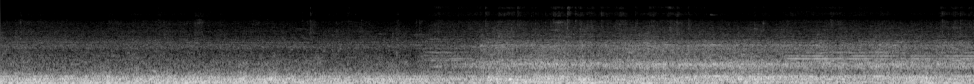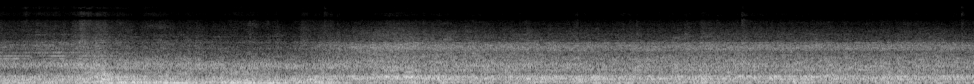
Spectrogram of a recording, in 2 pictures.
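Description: Argo Semeru passenger train running along the track: a steady rumble of wheels and carriages. A higher hiss joins about four seconds in and grows stronger later, with a few faint whining tones briefly near the middle.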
